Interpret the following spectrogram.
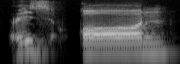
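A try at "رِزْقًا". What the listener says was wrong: Jangan ditahan kalau dibaca apa adanya. Rizkon.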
